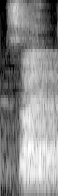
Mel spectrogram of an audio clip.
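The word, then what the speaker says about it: sign: एस आई जी एन इसमें जी का उच्चारण नहीं करना है साइन साइन मीस चिह साइन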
